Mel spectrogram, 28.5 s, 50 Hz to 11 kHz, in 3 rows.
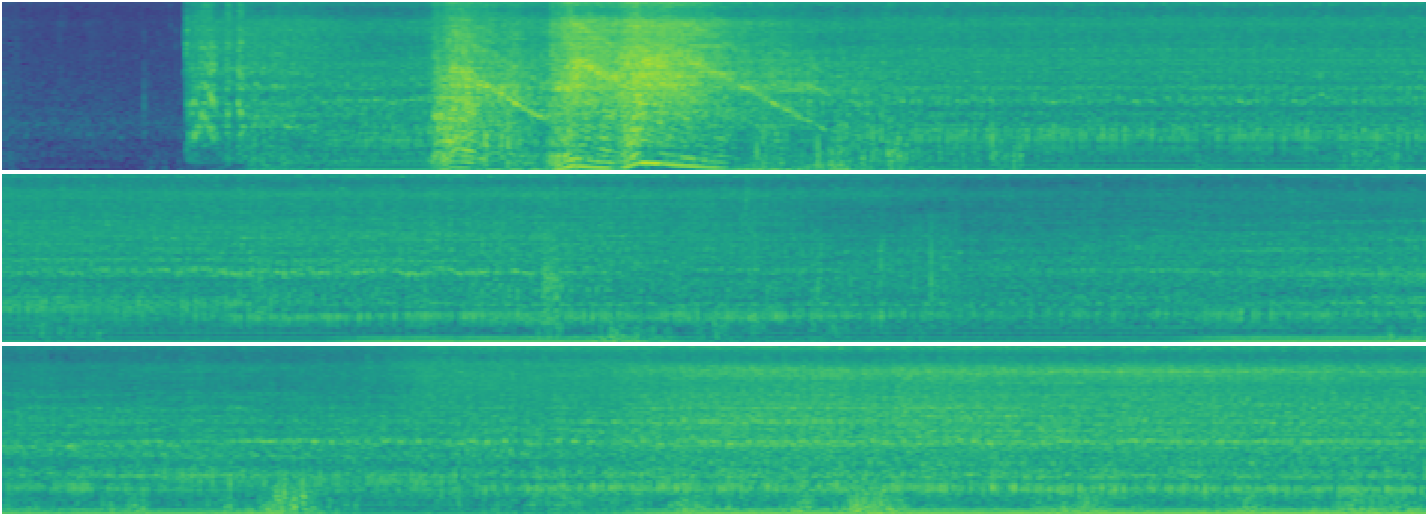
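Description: Honda CB1300's inline-four engine starting about a second in. It is revved once, loudly, the pitch falling back a couple of seconds later, then it idles steadily. The idle grows louder in steps, loudest near the end.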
